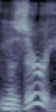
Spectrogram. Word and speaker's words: Missouri: And when we see M-I-S-S-O-U-R-I, that's Missouri. But, you know, you come out here to Missouri, and you pronounce that Missouri, and they look at you, and they get kind of offended, and they say, that's Missouri. Missouri. Well, you know where I'm from. If we wanted to pronounce that Missouri, we'd spell it M-I-S-S-O-U-R-A. Missouri.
